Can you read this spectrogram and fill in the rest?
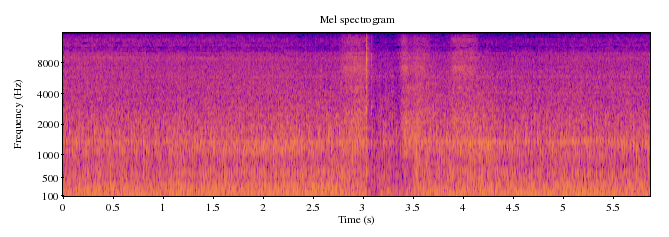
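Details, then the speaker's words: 1972 Oldsmobile Cutlass S four-barrel V8 stored since 1987, first start after 33 years with the carb bowls hand-filled and possibly old gas: a deep, lumpy, uneven idle that nearly stalls, then recovers. Rough idle. "oh that didn't sound good very good [Music] hang on they actually idled"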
